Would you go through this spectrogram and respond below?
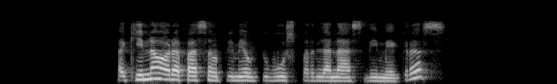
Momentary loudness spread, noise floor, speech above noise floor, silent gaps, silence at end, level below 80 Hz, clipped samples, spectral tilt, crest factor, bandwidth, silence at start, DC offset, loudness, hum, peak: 11 LU; under -90 dBFS; over 73 dB; none; 1.15 s; -62 dBFS; under 0.1%; -5.5 dB/octave; 18 dB; 8.2 kHz; 1.2 s; under 0.1%; -18 LUFS; none; -2 dBFS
